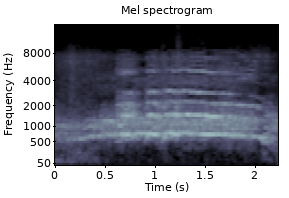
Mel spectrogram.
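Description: A rooster crowing: one long crow that swells, is loudest in the second half, and tails off at the end.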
